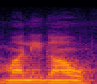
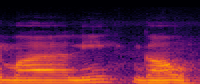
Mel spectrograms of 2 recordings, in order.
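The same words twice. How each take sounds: First: Said in the usual way. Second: Malegaon stretched out slowly, syllable by syllable; slow dictation. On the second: Real, not acted. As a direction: draw out Malegaon as if writing it. Spelling out place while writing. (Malegaon को धीरे-धीरे खींचकर बोलना)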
